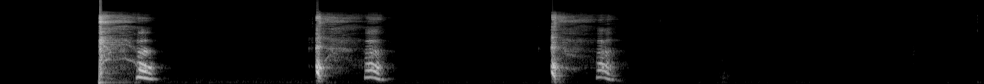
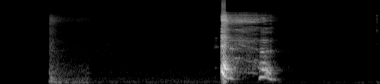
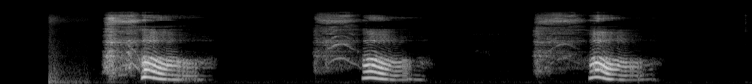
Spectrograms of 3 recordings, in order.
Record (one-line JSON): {"three_cough_length": "9.8 s", "three_cough_amplitude": 26028, "three_cough_signal_mean_std_ratio": 0.24, "cough_length": "3.8 s", "cough_amplitude": 26028, "cough_signal_mean_std_ratio": 0.2, "exhalation_length": "7.5 s", "exhalation_amplitude": 25842, "exhalation_signal_mean_std_ratio": 0.41, "survey_phase": "beta (2021-08-13 to 2022-03-07)", "age": "65+", "gender": "Female", "wearing_mask": "No", "symptom_none": true, "smoker_status": "Never smoked", "respiratory_condition_asthma": false, "respiratory_condition_other": false, "recruitment_source": "REACT", "submission_delay": "2 days", "covid_test_result": "Negative", "covid_test_method": "RT-qPCR", "influenza_a_test_result": "Negative", "influenza_b_test_result": "Negative"}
